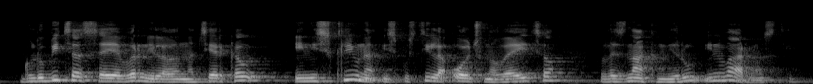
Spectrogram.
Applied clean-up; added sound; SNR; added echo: none; none; none; none.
